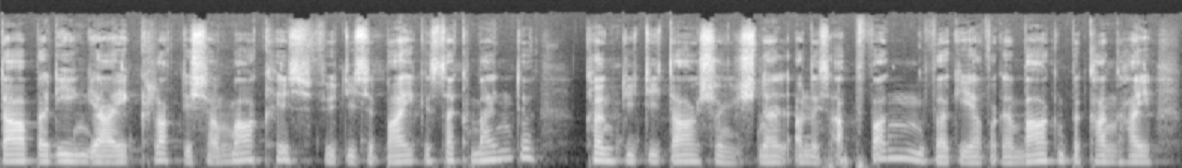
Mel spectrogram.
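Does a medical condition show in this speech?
Yes: deafness with cochlear implant, congenital deafness; hardly spoke before implant, 3-4 years relearning speech and hearing, raised orally, no sign language.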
